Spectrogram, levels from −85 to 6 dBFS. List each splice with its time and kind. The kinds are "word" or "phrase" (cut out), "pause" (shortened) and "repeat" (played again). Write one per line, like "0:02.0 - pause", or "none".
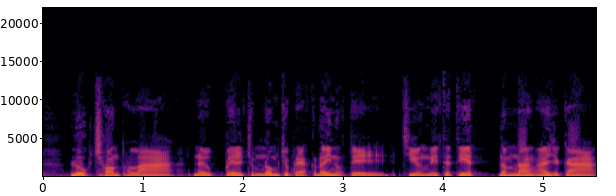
0:03.6 - pause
